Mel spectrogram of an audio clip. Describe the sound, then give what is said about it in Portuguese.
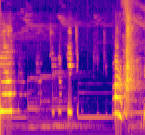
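A person imitates a cat named Sandra meowing in a small transport box during a car trip, letting out a couple of drawn-out, whiny meows, with a faint steady tonal hum running underneath. “E eu não dei nenhum floral nem nada pra O, a, a Sandra ficava miau,”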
